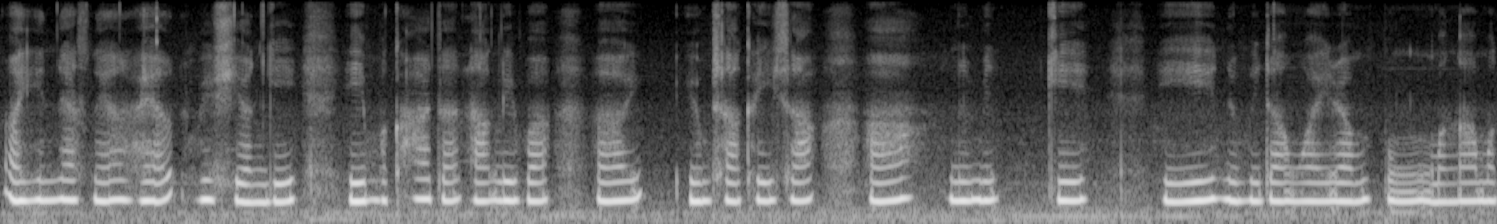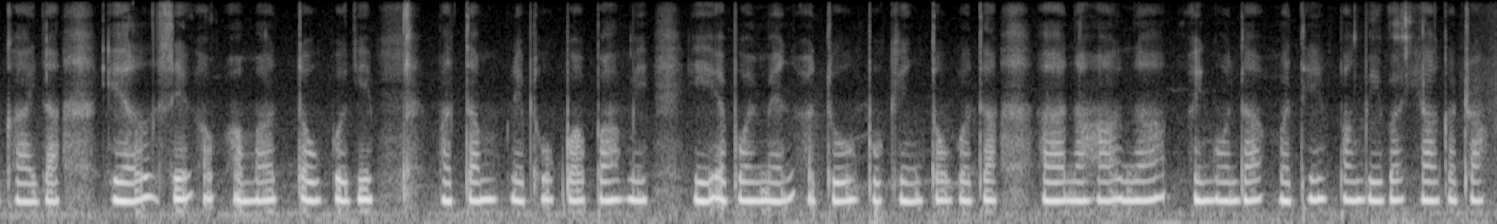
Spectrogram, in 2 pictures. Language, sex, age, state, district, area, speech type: Manipuri, female, 18-30, Manipur, Kangpokpi, urban, read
